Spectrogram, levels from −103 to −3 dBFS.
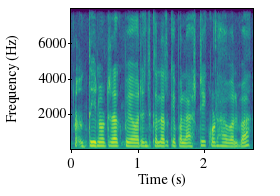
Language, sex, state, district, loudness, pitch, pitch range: Bhojpuri, female, Jharkhand, Palamu, -18 LUFS, 200 Hz, 195-210 Hz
